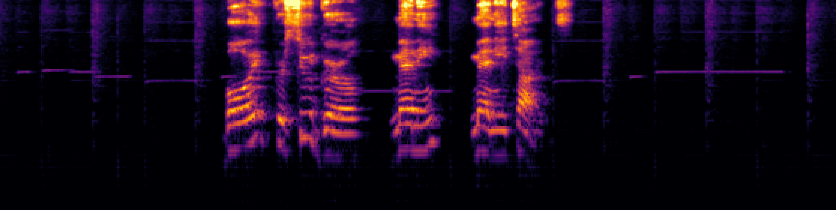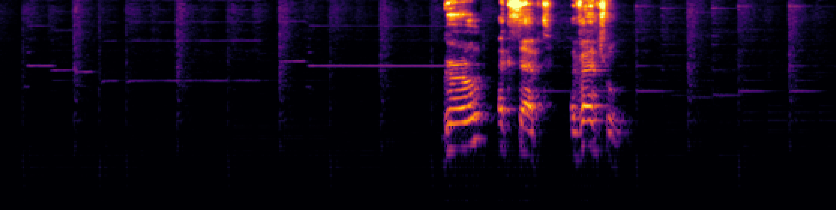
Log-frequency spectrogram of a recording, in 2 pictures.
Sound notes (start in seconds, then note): none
